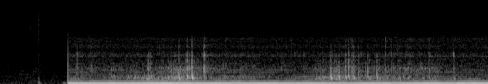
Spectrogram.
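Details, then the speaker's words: Dry crackles, discontinuous pops like unfolding crumpled parchment, bursting one after another in limited lung areas and countable; two breaths with fine crackling pops like frying oil over a low hum: fine crackles. "el crujido seco es un ruido discontinuo parecido al estallido que se produce al desplegar un pergamino arrugado en zonas limitadas del pulmón estallan uno tras otro y se pueden contar"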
